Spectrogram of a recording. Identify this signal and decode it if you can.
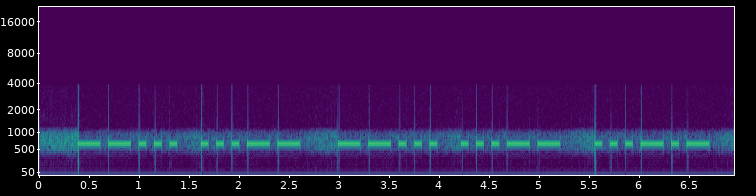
Morse code, heard as a keyed tone, about 16 wpm, 650 Hz. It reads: 73 73 <SK>
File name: cwronde / websdr recording .6kHz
